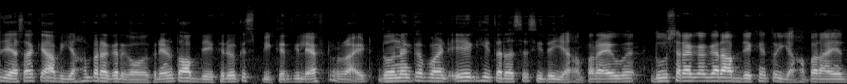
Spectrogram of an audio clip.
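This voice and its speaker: A man narrating a hands-on repair tutorial step by step, often addressing viewers as friends. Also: a little high. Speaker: phone repair instructor.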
